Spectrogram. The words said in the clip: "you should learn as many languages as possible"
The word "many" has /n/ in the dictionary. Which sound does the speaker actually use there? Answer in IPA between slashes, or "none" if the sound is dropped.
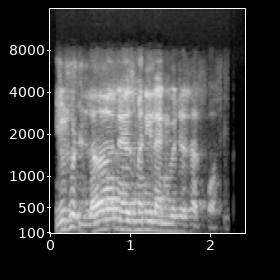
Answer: /n/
